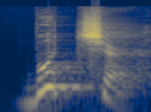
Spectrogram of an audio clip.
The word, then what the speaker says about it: butcher: Normally, when you have a word that has T before CH, the T is silent. For example, butcher, catch, match, patch, scratch, witch.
